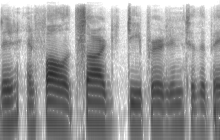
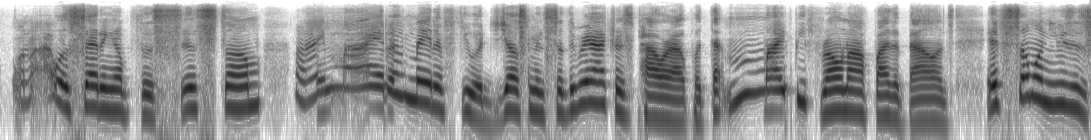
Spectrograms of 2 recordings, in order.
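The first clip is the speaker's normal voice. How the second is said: put-on sheepish childlike voice; 7 semitones higher, 5 dB louder than usual. Caboose voice explaining sheepishly.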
